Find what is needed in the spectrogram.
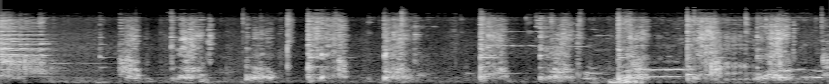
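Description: Metal spatula scraping and knocking against a metal kadhai as potato and soybean curry is stirred and fried, in irregular strokes with short pauses between them.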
